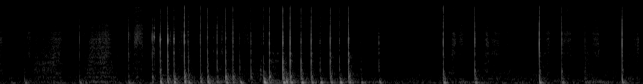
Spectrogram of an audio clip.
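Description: Soft papery rubbing broken by a flurry of crisp, dry ticks from fingertips on a paperback's card cover.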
